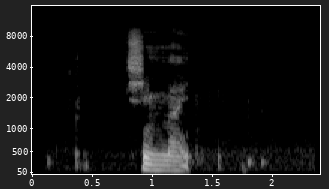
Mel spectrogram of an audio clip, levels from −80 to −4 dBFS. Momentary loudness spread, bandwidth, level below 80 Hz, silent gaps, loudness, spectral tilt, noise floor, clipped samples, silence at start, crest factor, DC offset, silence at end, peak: 25 LU; 10 kHz; -70 dBFS; none; -32 LUFS; -4.5 dB/octave; -60 dBFS; under 0.1%; 0.8 s; 22 dB; under 0.1%; 1.05 s; -14 dBFS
